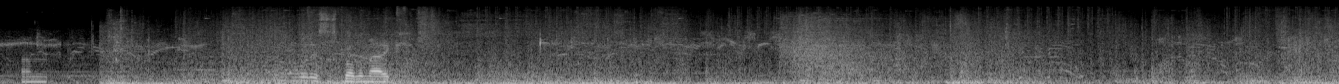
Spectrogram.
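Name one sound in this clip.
Guns fire in rapid bursts during a battle.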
